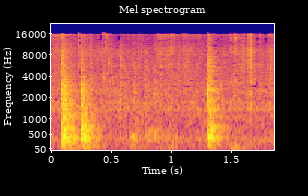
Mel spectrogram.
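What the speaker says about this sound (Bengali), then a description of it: "পেঁয়াজ কুচি দুটো এই রসুনের মধ্যে ঢেলে দিলাম" Chopped onions tumble into garlic frying in hot oil, marked by a few sharp clattering knocks of utensil on pan over a soft, low sizzle.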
